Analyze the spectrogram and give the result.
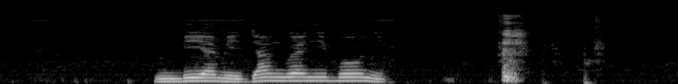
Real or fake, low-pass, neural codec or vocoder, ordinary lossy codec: real; 10.8 kHz; none; MP3, 96 kbps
